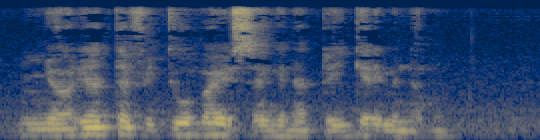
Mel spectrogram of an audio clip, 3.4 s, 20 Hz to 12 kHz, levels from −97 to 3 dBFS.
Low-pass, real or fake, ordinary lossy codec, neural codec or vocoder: 9.9 kHz; real; MP3, 64 kbps; none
